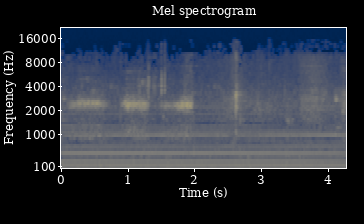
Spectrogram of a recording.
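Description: Toy lightsaber giving a steady electronic buzzing hum, with three short higher buzzes in the first two seconds.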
